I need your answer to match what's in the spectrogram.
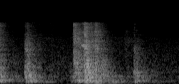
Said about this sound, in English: He poked his head out and then he slammed the door in my face.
